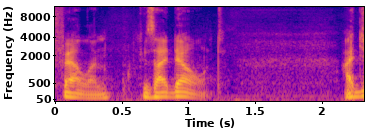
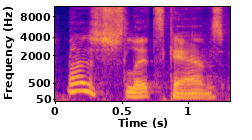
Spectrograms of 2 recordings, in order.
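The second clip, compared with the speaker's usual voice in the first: ordinary talk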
